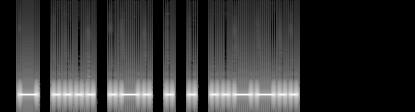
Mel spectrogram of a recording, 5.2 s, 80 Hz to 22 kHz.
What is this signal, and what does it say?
Morse code, heard as a keyed tone, about 17 wpm, 700 Hz. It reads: THREE?
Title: Sentences from Top 1000 Words - Review Part 2 - 17wpm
